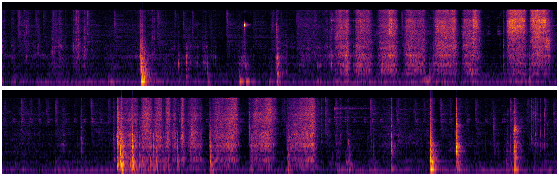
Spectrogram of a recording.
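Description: Sandpaper rubbed in quick strokes over a painted wooden box to distress the paint, in two spells of rapid rasping strokes. Several sharp knocks of wood on wood as the box and its lid are handled, the loudest about three seconds in and near the end.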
